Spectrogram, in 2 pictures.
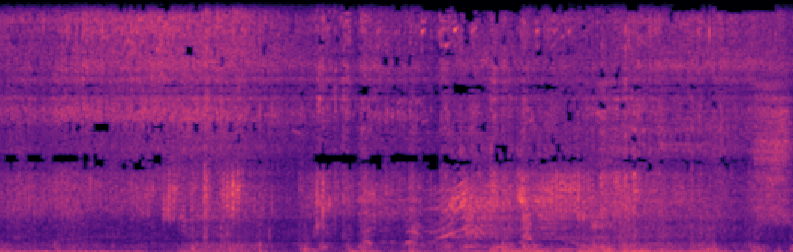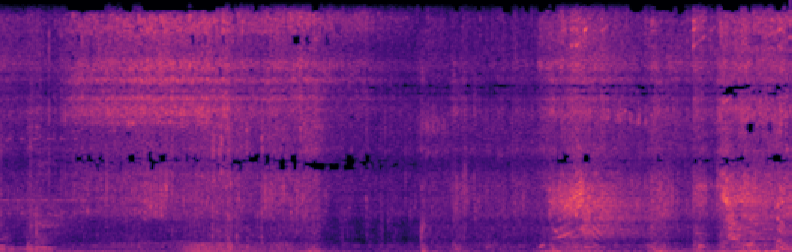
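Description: Sword slashes whoosh and clash in a fight.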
